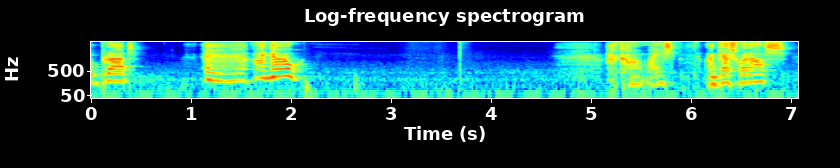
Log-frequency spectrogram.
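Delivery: high, loud, bursting with glee; excited kid. Acted. Tony telling friends about bread and jam, high loud excitement. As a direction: gush like a kid who can't wait for jam.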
